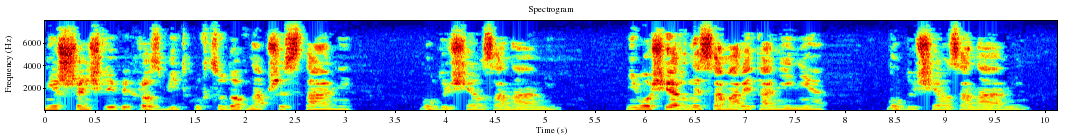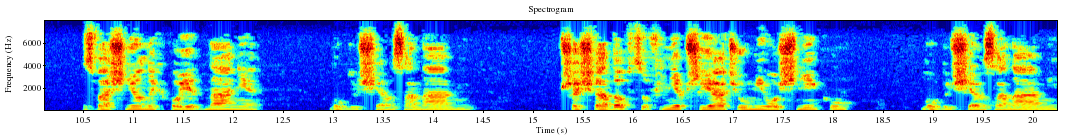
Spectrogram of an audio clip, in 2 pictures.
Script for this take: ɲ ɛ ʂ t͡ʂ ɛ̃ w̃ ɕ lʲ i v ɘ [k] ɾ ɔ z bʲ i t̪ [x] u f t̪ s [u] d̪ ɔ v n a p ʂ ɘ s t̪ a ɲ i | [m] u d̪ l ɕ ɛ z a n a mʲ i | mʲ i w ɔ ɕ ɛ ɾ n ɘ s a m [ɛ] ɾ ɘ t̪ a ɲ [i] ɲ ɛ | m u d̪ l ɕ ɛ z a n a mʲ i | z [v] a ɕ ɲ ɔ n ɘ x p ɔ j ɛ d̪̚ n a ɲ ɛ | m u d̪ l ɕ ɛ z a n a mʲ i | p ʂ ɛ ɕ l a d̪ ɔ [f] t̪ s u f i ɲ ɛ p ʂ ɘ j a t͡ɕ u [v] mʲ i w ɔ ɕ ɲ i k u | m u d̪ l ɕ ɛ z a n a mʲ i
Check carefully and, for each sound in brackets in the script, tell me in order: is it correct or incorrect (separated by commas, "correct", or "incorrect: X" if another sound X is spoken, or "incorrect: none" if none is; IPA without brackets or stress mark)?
incorrect: x, incorrect: k, correct, correct, incorrect: a, correct, correct, correct, incorrect: w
